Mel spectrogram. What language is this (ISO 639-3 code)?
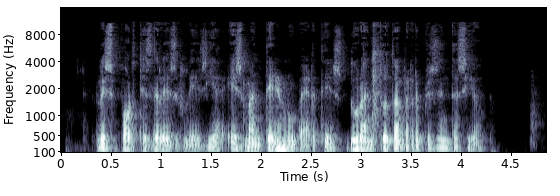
cat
